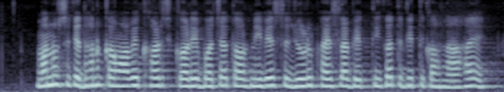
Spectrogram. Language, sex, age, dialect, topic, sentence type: Magahi, female, 36-40, Southern, banking, statement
